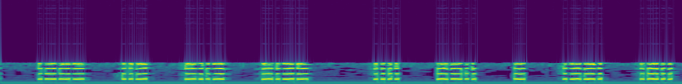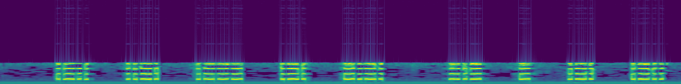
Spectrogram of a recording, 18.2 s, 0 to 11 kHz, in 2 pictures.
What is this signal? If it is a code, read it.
Morse code, heard as a keyed tone, about 25 wpm, 680 Hz. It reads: J U X Y H Z T P L L F J R C K T R L
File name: Linksmakalnis-1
